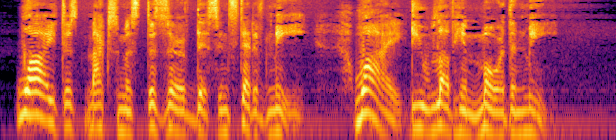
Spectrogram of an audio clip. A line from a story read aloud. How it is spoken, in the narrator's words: His voice grew louder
